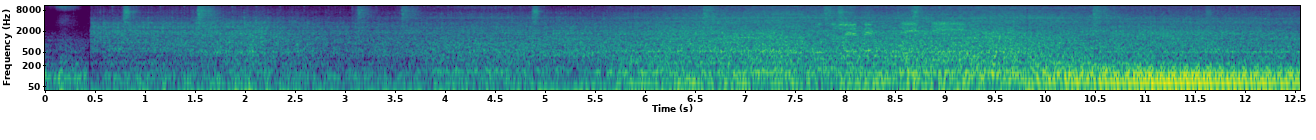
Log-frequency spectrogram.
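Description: A truck engine rumbles steadily and grows louder.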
